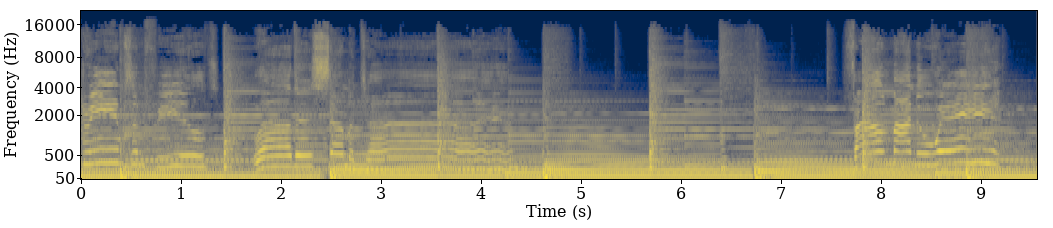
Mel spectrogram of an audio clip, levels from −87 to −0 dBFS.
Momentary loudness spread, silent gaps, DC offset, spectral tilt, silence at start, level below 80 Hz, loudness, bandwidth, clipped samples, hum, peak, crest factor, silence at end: 4 LU; none; under 0.1%; -5.5 dB/octave; 0 s; -22 dBFS; -14 LUFS; 16.5 kHz; under 0.1%; none; 0 dBFS; 12 dB; 0 s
